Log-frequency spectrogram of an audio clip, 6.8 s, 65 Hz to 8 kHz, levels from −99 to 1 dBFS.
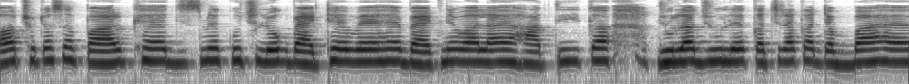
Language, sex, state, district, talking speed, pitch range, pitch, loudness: Hindi, female, Haryana, Charkhi Dadri, 195 wpm, 225-245 Hz, 235 Hz, -16 LUFS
